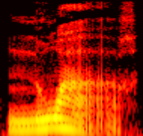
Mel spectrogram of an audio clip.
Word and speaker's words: noire: Then here, la mer Noire. Same thing here that we had previously. Final not pronounced, okay? And then OI, remember, wa, noir, noir.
